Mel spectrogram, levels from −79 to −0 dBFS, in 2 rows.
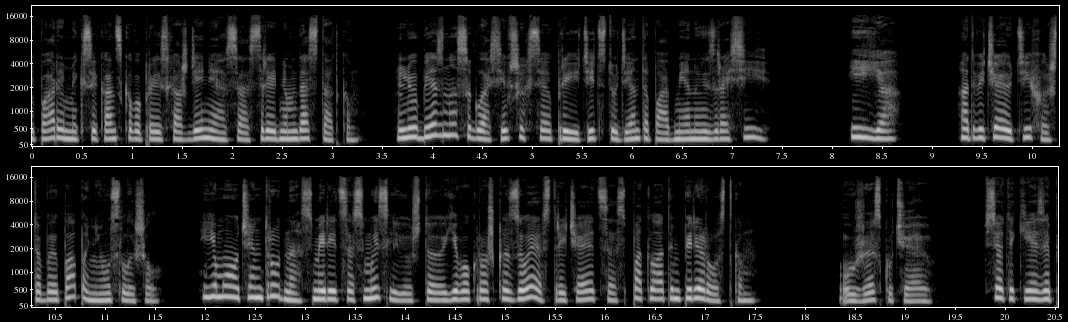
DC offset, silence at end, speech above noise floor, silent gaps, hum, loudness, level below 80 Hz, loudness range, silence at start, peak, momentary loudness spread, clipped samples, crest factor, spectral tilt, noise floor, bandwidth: under 0.1%; 0.05 s; over 63 dB; 7.42-8.08 s, 17.57-18.30 s, 19.34-19.71 s; none; -27 LUFS; -76 dBFS; 4 LU; 0 s; -12 dBFS; 9 LU; under 0.1%; 16 dB; -4 dB/octave; under -90 dBFS; 17 kHz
